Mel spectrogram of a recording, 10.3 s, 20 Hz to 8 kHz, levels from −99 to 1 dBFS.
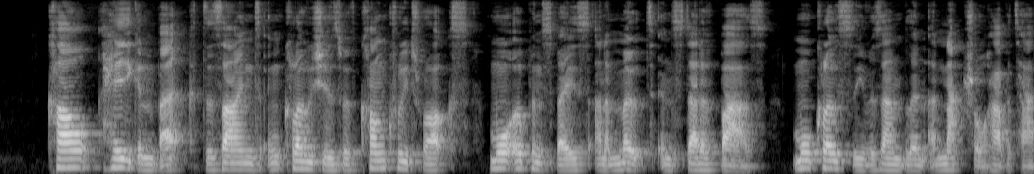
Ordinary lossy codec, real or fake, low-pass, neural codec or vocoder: none; real; none; none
